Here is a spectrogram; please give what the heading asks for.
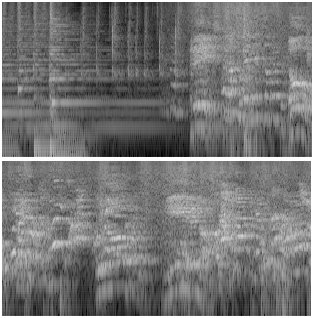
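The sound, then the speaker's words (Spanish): Children shouting, laughing and playing during a primary school physical education class at a rural school in Spain's Ribera del Duero. Many overlapping young voices stay lively throughout, following a few seconds of music at the start. “Escuchas una clase de educación física en primaria, de las miles que hay en España cada mañana de lunes a viernes.”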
